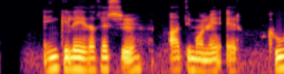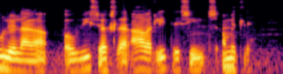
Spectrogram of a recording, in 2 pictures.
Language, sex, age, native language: Icelandic, male, 20-29, Icelandic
